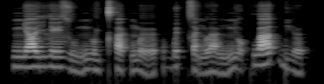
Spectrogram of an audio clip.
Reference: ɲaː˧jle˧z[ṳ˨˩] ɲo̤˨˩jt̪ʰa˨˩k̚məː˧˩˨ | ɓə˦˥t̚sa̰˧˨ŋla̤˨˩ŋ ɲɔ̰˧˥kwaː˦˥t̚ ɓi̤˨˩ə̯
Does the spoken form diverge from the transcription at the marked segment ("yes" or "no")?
no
